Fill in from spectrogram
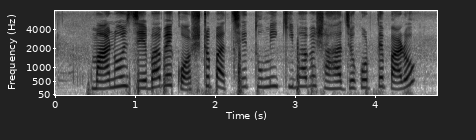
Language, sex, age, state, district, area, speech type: Bengali, female, 30-45, West Bengal, Jhargram, rural, read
